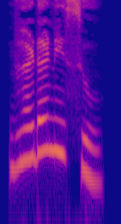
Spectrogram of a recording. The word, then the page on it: ಗೊಡಣಿಸು: goḍaṇisu; Kannada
